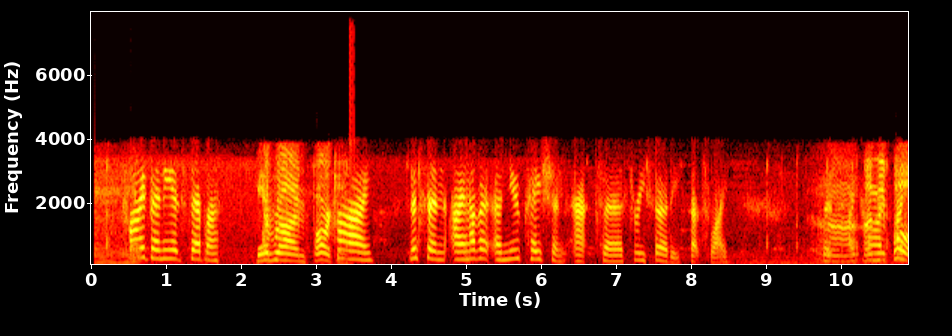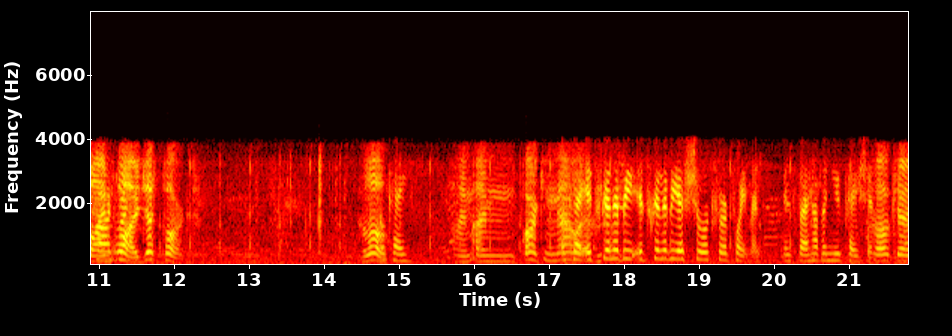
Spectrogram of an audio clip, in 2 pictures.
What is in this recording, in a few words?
call recording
